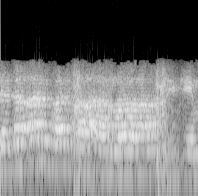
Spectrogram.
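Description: Pashto noha, a Shia mourning lament, chanted by voices in long held notes.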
